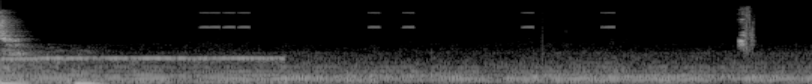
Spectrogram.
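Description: Soft electronic menu beeps chirp briefly, a few times.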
